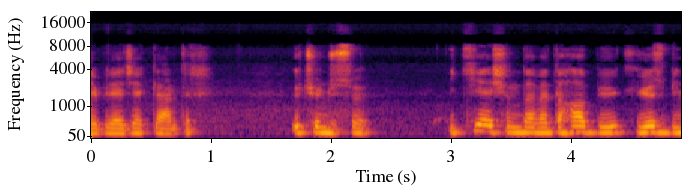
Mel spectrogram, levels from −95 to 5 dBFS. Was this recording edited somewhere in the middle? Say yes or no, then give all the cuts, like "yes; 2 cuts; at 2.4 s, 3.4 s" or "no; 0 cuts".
no; 0 cuts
